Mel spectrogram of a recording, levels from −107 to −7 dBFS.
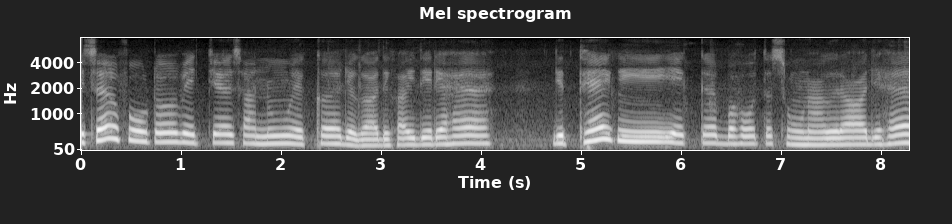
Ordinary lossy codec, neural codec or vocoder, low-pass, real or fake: none; none; none; real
